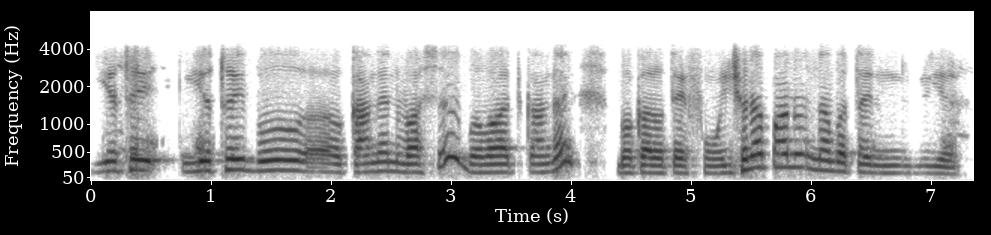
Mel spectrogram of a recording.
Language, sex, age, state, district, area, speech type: Kashmiri, male, 30-45, Jammu and Kashmir, Ganderbal, rural, conversation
